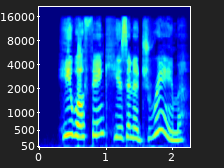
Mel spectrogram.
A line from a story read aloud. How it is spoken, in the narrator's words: cried Mary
